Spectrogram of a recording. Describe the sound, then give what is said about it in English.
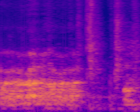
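A dog growls in a low, steady rumble for under a second, then lets out a couple of short, breathy bursts, with no one talking. “And my dog, apparently.”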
